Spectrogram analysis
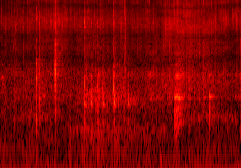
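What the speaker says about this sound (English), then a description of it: "right now I'm going to turn over the eggs" Eggs fry in a pan for breakfast sandwiches, giving a soft, steady sizzle with scattered light crackles and pops, quiet and close, with no one speaking.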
